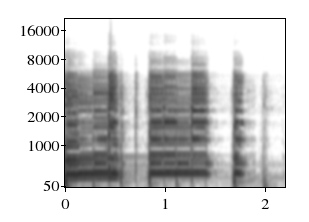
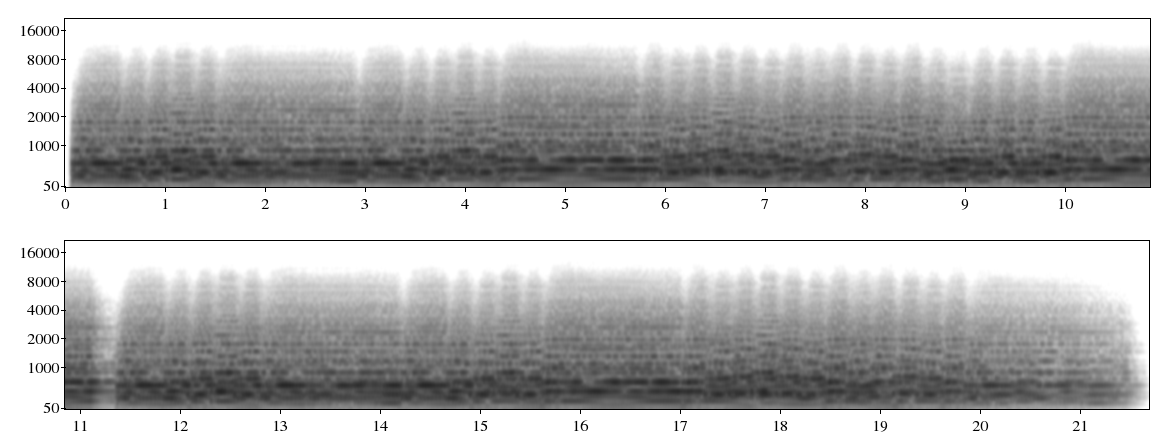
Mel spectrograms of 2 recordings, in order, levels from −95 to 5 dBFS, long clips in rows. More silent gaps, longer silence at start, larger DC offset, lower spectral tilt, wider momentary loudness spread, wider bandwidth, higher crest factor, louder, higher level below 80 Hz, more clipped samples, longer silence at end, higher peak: neither; about the same, 0 s vs 0.05 s; second, under 0.1% vs 0.5%; second, -4.5 dB/octave vs -7.5 dB/octave; first, 9 LU vs 5 LU; first, 8.8 kHz vs 7.4 kHz; about the same, 18 dB vs 14 dB; about the same, -17 LUFS vs -16 LUFS; first, -48 dBFS vs -66 dBFS; neither; about the same, 0.2 s vs 0.2 s; about the same, 0 dBFS vs -2 dBFS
